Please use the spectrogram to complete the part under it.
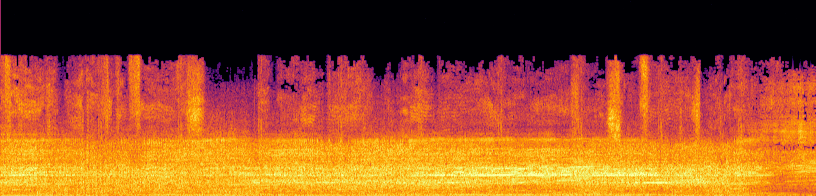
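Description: A go-kart engine roars loudly up close.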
